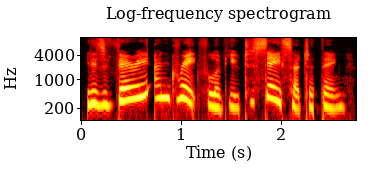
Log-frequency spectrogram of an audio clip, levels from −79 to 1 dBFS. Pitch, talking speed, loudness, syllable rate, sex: 275 Hz, 240 wpm, -18 LUFS, 6.1 syllables/s, female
